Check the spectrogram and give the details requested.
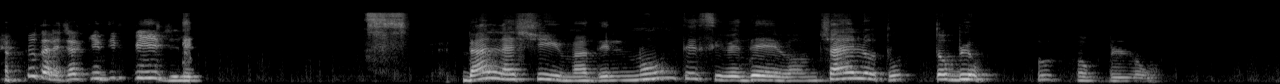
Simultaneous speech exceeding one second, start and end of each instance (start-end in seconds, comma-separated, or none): none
